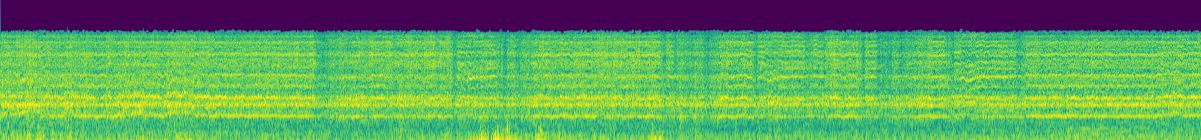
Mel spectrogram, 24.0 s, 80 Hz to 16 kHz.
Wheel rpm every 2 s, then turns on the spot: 150, 160, 160, 160, 160, 160, 160, 160, 160, 160, 160, 160.
none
